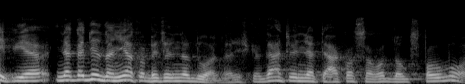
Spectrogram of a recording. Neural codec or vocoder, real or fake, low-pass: none; real; 9.9 kHz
